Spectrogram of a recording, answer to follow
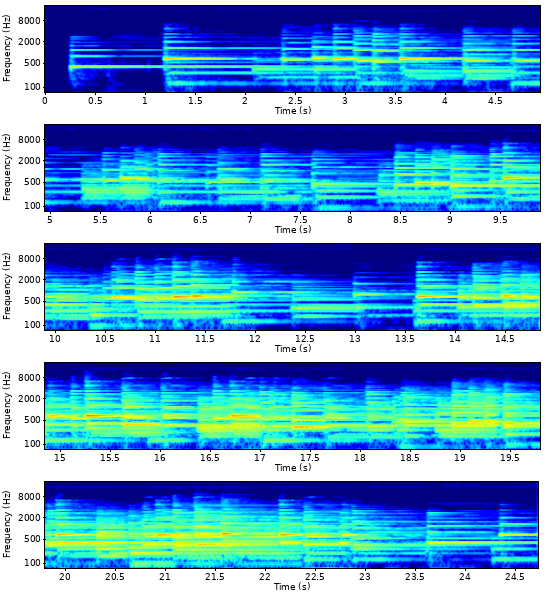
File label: Mazurka in c major, fortepiano; Chopin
